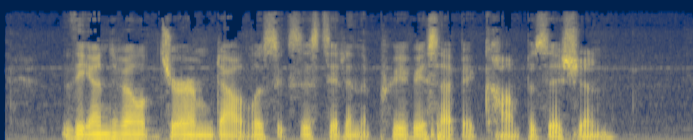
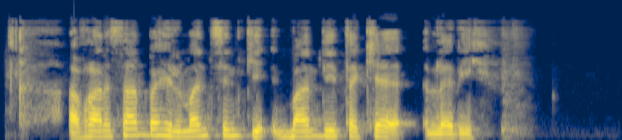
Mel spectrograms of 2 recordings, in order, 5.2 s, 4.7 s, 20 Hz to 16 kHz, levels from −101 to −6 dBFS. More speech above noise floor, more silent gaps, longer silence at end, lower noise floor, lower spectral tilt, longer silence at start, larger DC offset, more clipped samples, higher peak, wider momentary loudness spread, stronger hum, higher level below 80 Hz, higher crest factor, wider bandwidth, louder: second, 30 dB vs 61 dB; neither; second, 0.6 s vs 0.8 s; second, -47 dBFS vs -75 dBFS; about the same, -5.5 dB/octave vs -5.5 dB/octave; first, 0.45 s vs 0.05 s; neither; neither; about the same, 0 dBFS vs 0 dBFS; about the same, 9 LU vs 11 LU; neither; first, -34 dBFS vs -54 dBFS; about the same, 16 dB vs 16 dB; first, 11.5 kHz vs 9.4 kHz; second, -18 LUFS vs -15 LUFS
